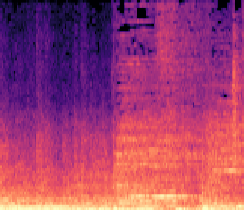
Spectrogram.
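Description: Live rock band playing: electric guitars, bass guitar and a drum kit, with a woman singing lead.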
